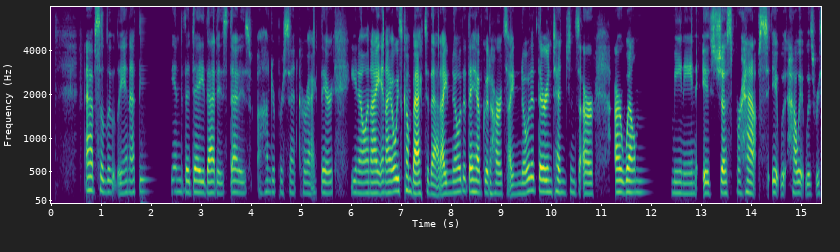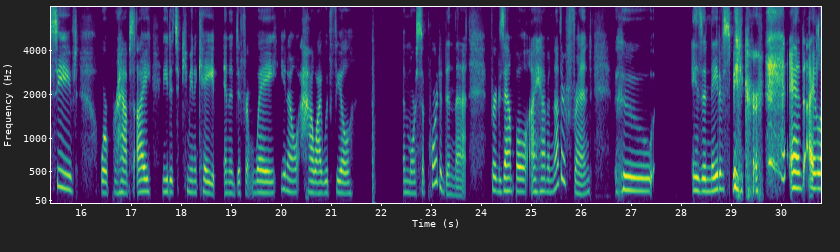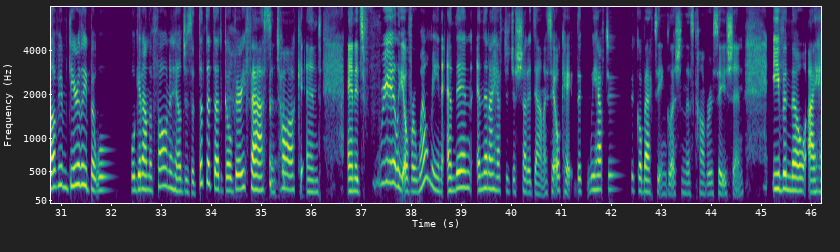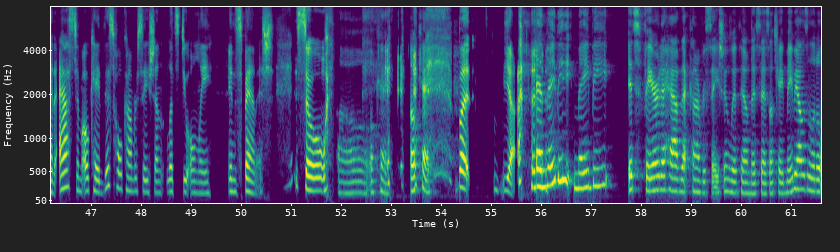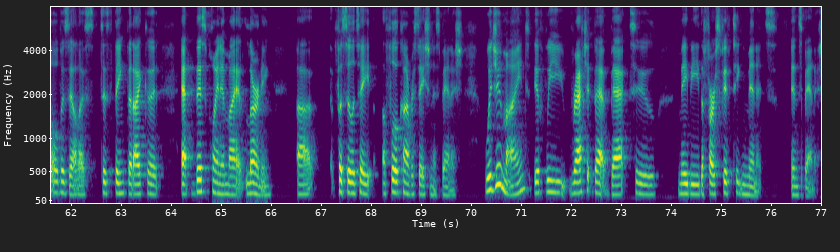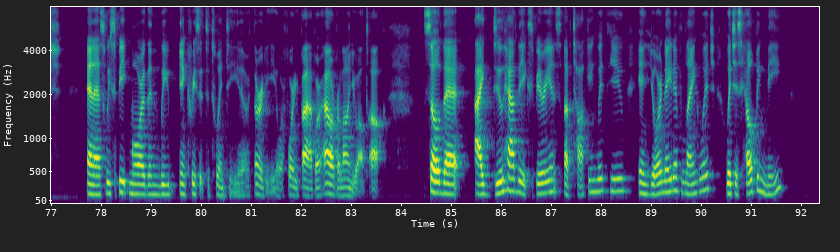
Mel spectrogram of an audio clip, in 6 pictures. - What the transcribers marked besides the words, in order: mechanical hum; distorted speech; other background noise; laughing while speaking: "speaker"; chuckle; stressed: "really"; static; laugh; tapping
- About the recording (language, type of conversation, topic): English, unstructured, What role do your friends play in helping you learn better?
- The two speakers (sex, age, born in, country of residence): female, 50-54, United States, United States; female, 60-64, United States, United States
